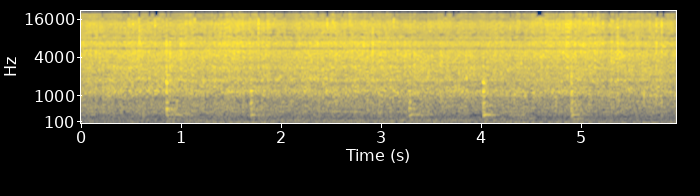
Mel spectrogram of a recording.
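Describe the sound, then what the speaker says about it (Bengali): Potato pieces frying in hot oil in a pan, a loud, dense, unbroken sizzle with a few soft knocks of a spatula as they are turned. "আলুটা জাস্ট ভেজে নেব।"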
